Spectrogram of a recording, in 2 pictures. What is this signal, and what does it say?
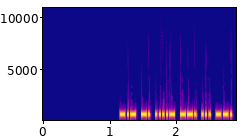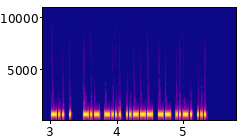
Morse code, heard as a keyed tone, about 46 wpm, 700 Hz. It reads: KN4GSG DE KB2MFS
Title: USA Callsign DE Callsign - 6 Characters - 45wpm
